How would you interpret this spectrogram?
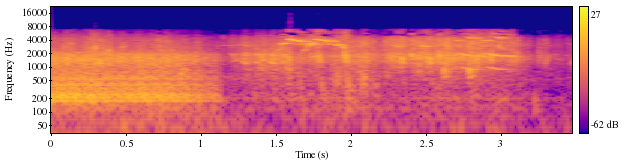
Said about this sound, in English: Belmar's Island had overstuffed seagulls on it the size of vultures.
